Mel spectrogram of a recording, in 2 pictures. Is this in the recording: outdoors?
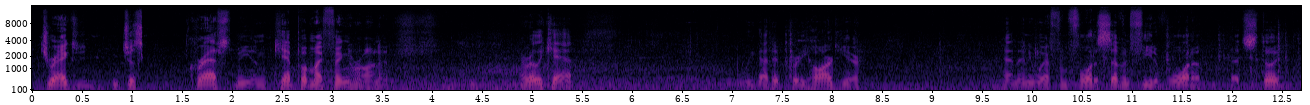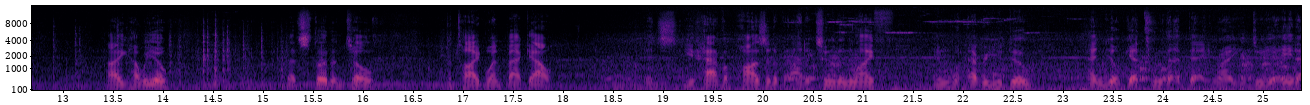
yes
